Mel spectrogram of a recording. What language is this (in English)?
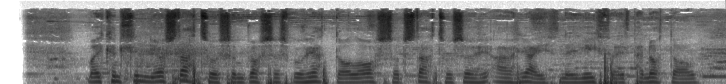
Welsh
